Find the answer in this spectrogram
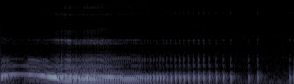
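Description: A man's drawn-out wordless vocal sound, a thinking hum, falling slowly in pitch and trailing off into a creaky rasp.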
